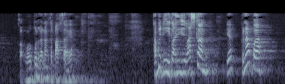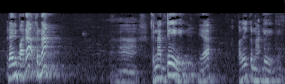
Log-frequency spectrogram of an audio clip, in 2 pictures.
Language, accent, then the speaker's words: Indonesian; West Java, Indonesia; Ya, saya malu sebagai orang Sunda, karena saya juga orang Melayu juga sebenarnya.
